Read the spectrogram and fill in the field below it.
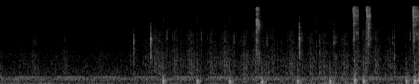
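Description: A goose's feet patter softly on the ground.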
